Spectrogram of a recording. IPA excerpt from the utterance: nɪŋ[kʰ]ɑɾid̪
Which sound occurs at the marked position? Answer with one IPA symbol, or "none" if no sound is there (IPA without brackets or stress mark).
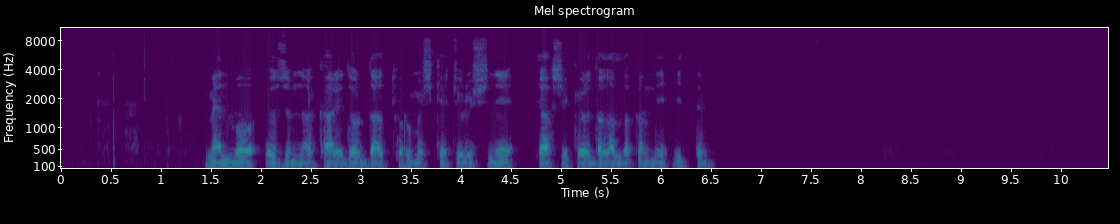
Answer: kʰ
